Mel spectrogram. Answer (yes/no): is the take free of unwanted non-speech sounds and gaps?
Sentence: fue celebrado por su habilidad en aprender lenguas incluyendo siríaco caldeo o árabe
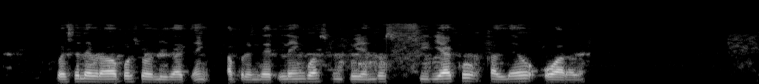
yes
